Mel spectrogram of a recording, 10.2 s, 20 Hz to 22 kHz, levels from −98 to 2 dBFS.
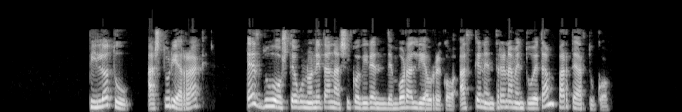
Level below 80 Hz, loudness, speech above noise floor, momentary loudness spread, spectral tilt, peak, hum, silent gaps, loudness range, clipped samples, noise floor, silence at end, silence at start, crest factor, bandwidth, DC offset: -62 dBFS; -14 LUFS; over 76 dB; 7 LU; -4 dB/octave; 0 dBFS; none; none; 3 LU; under 0.1%; under -90 dBFS; 1.1 s; 1.35 s; 16 dB; 7.8 kHz; under 0.1%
